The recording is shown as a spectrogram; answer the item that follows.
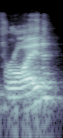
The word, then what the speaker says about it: Freud: down this name sigmund freud it's pronounced freud it rhymes with droid put a star by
